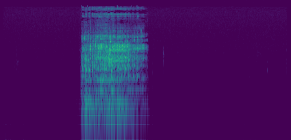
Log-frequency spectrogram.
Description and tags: A burp put through a lexicon reverb processor to create monster burp/grunt.
burb, cave, gruntle, reverb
